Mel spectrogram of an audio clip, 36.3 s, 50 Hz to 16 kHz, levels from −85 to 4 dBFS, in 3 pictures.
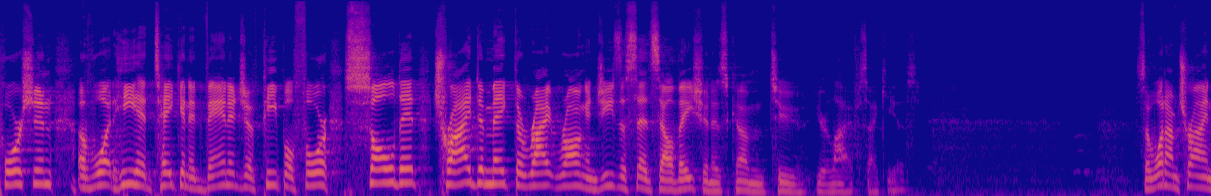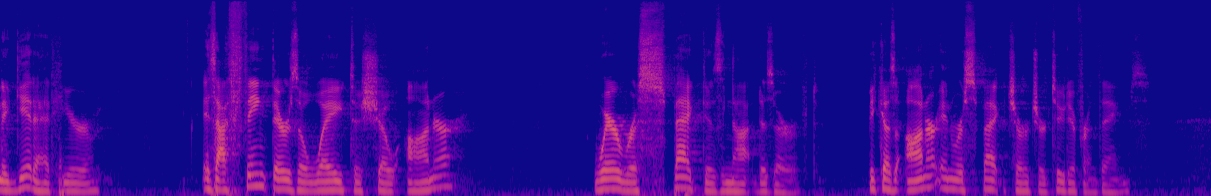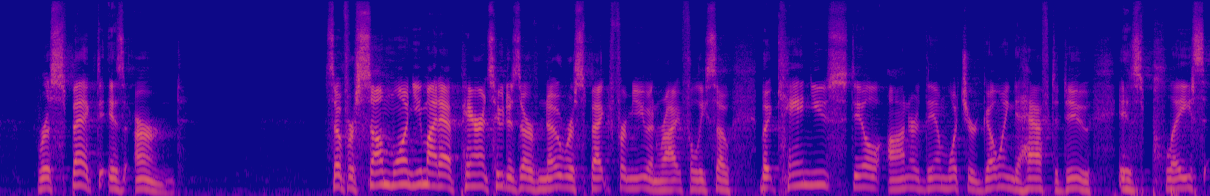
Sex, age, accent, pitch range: male, 30-49, American, 125-165 Hz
